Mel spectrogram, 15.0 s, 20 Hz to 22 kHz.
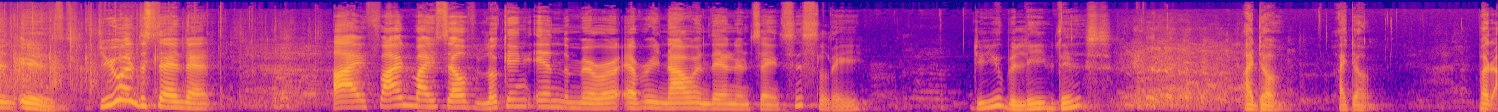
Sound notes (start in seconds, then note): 11.2 laughing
